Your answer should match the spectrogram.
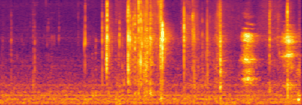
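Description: Plastic comic book bags crinkling and rustling as bagged comics are handled, in short irregular crackles starting about a second in.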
